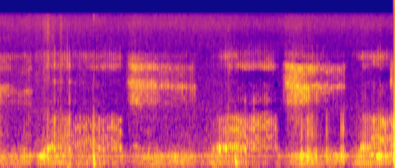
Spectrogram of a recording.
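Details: Domestic cat Sir Titan purring as it kneads, making biscuits; close, steady low purr pulsing in inhale-exhale cycles roughly every one to two seconds, ending with a sharp thump.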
